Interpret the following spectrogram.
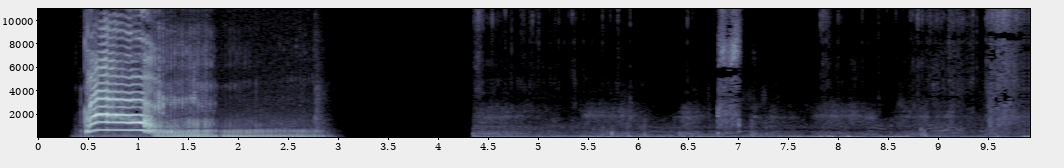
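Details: Stray tabby cat playing with plastic bags gives one loud, clear, slightly wavering meow lasting under a second, followed by a lower trailing sound, then quiet rustling and faint clicks.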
